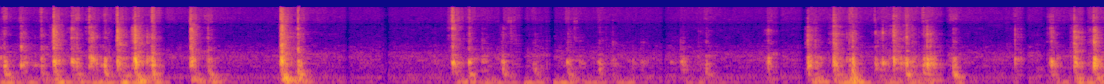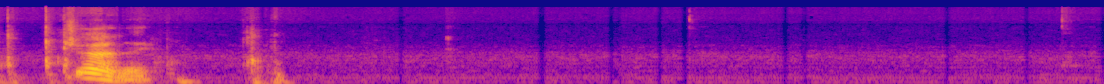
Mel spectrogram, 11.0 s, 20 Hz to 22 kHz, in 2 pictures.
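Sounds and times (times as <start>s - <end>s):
typing on computer keyboard: 0.0s - 1.6s, 2.2s - 5.9s, 6.7s - 7.0s.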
